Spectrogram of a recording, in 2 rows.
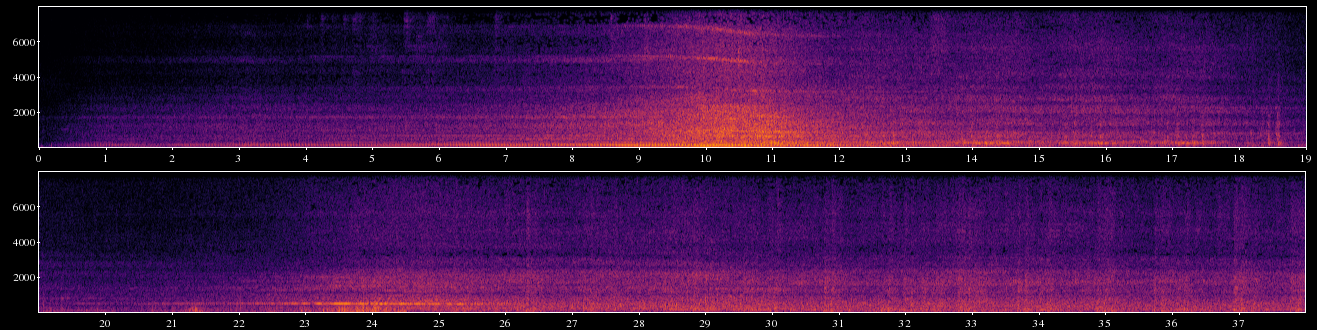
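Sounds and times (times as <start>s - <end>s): diesel locomotive engine drone: 0.0s - 38.0s
electric locomotive whine: 0.0s - 38.0s.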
